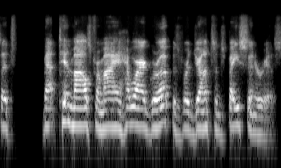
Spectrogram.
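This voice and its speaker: A man with a Texan accent and a fairly high pitch. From Texas, Galveston Bay area. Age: 70s. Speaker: electrical engineer. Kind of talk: panel talk to students.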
